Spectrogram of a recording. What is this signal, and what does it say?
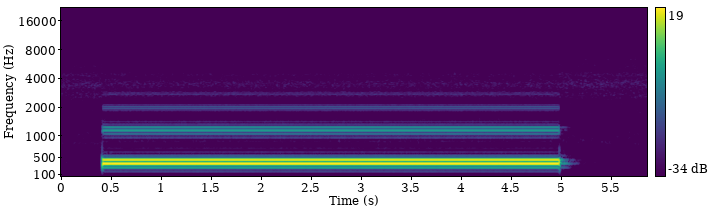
Telephone call progress tone (North American or UK plan), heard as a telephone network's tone, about 350, 440 Hz. Dial tone.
